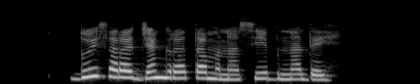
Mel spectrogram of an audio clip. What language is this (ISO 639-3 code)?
pus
